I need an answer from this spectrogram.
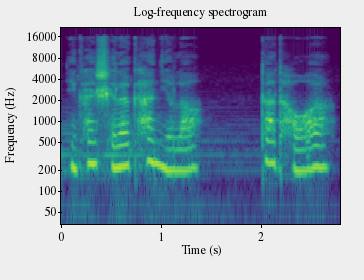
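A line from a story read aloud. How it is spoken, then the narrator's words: Soft, gentle voice. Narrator (Chinese): 李子一脸温柔地……小声说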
